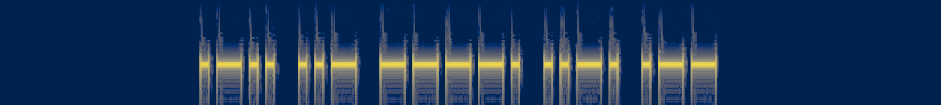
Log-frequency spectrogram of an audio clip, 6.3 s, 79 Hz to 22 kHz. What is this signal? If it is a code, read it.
Morse code, heard as a keyed tone, about 22 wpm, 700 Hz. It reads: LU9FW
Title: DXCC-100 Call Signs - 5 Characters - 22wpm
